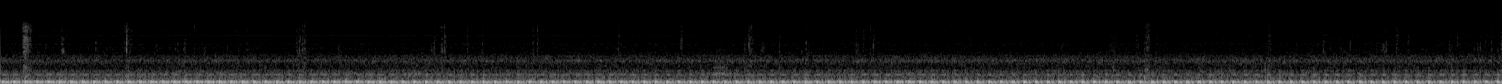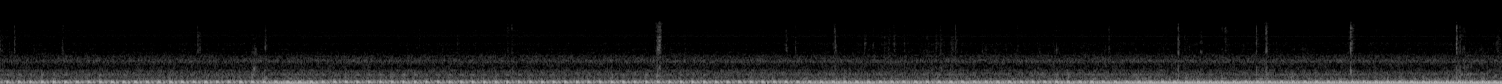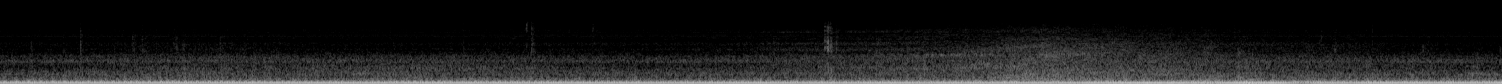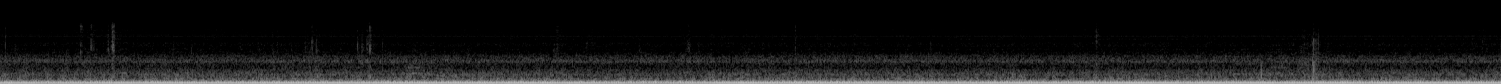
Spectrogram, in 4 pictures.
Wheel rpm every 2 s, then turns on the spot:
0, 0, 0, 0, 0, 0, 0, 0, 0, 0, 0, 0, 0, 0, 0, 0, 0, 0, 0, 0, 0, 0, 0, 0, 0, 0, 0, 0, 0, 0.
none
